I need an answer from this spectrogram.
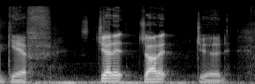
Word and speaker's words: GIF: a gif and yes the pronunciation is gif i don't care if the creator said it's jif it's a gif jet it shot it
